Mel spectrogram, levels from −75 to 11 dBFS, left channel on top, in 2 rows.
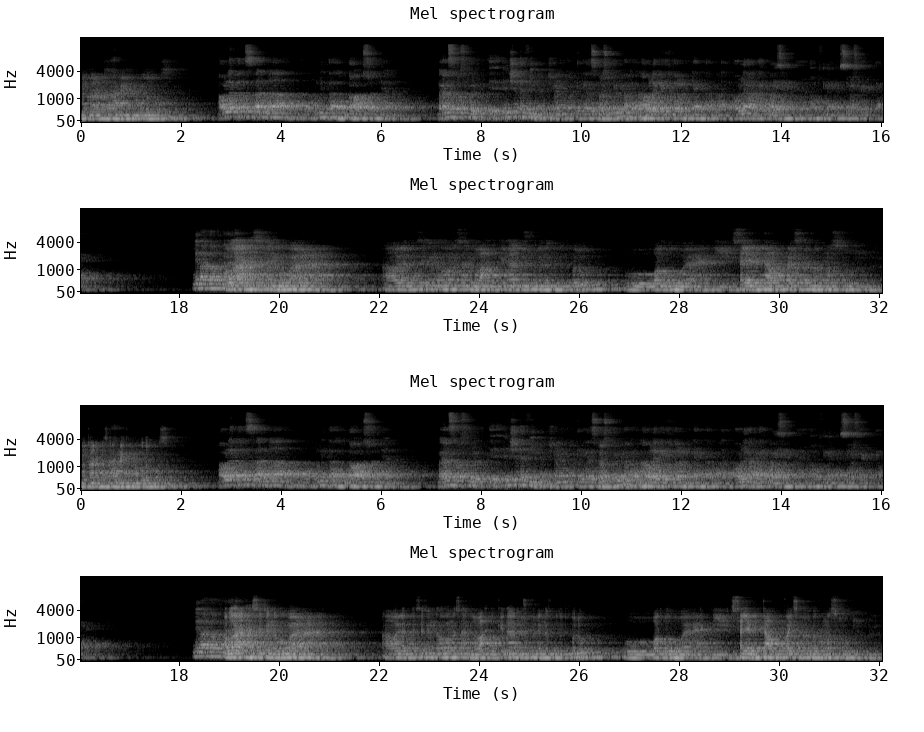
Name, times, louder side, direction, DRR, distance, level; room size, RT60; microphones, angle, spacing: voice 1, 0.0-1.7 10.3-10.6 18.9-20.9 22.1-26.2 26.9-31.9, right 1 dB, 90° right, 0 dB, 0.4 m, -29 dB
voice 2, 2.7-6.2 7.1-16.0 18.3-19.3, equal, 35° left, -9 dB, 0.8 m, -31 dB
3.3 x 2.8 x 2.5 m, 3.0 s
head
